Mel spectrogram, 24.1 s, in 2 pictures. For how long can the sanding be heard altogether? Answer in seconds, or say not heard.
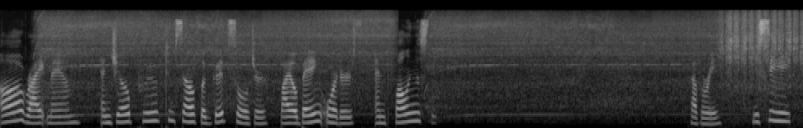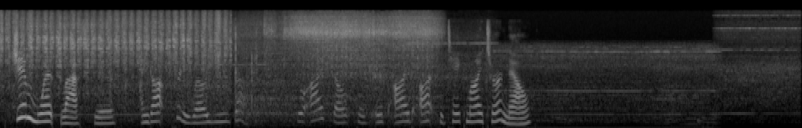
8 s.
